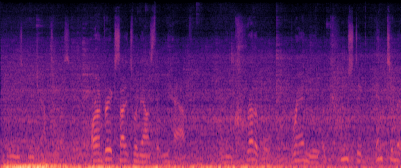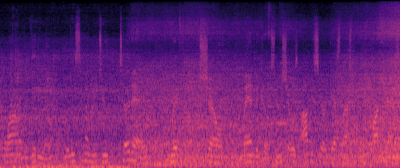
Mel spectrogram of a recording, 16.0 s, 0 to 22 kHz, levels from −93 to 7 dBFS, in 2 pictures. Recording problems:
rain or running water; very loud; throughout; 3 dB above the speech

